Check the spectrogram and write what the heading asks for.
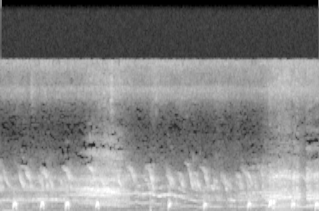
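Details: Two broody hens sitting with each other; short low clucks repeated about every half second, with a thin chorus of high descending peeps in the background.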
